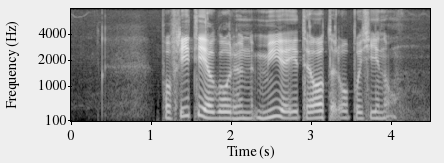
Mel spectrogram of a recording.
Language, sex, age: Norwegian, male, 31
